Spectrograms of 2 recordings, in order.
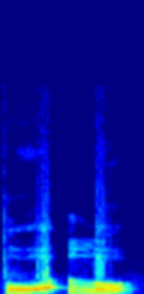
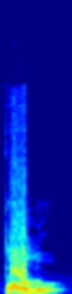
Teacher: o pô é tônico, o lo é átono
